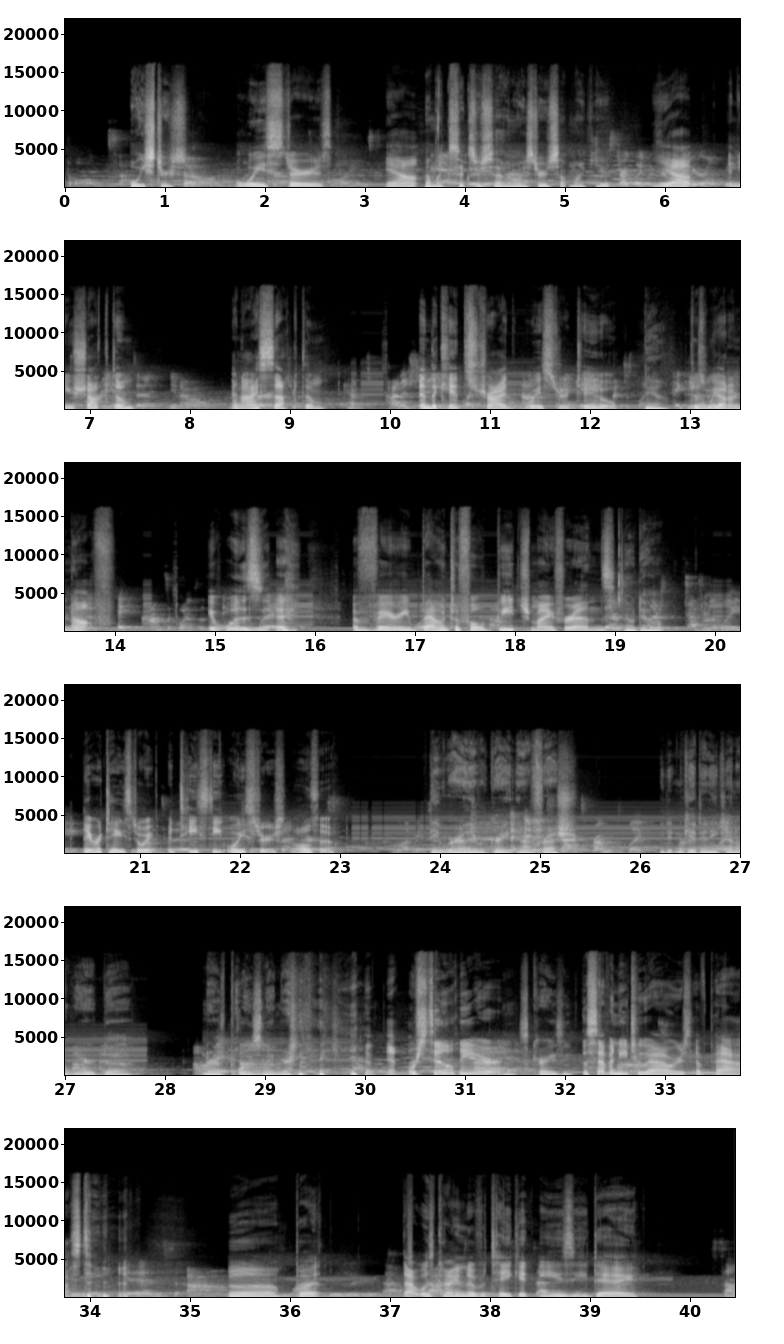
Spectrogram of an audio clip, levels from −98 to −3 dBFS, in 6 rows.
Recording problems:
voice in the background; noticeable; throughout; 10 dB below the speech
alarms or sirens; faint; throughout; 25 dB below the speech
background music; faint; throughout; 20 dB below the speech

